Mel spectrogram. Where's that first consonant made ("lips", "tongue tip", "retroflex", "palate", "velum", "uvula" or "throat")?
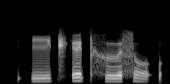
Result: throat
